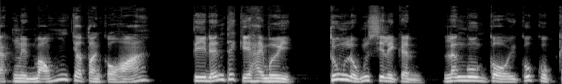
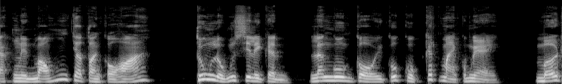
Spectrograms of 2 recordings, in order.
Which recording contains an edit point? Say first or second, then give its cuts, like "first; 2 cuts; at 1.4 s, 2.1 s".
second; 1 cut; at 1.8 s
